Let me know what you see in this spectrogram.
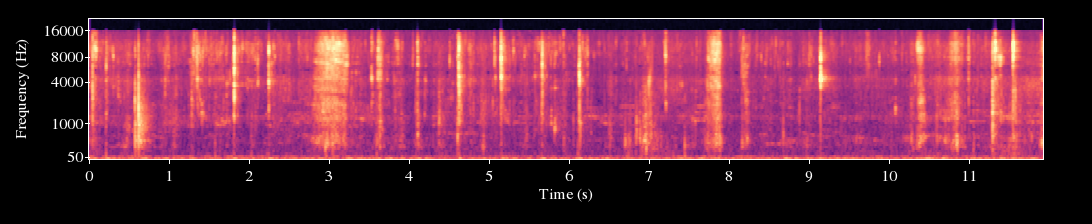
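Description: Close-miked eating sounds from a saucy noodle dish: chewing and biting with wet mouth smacks and many small crackly clicks.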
